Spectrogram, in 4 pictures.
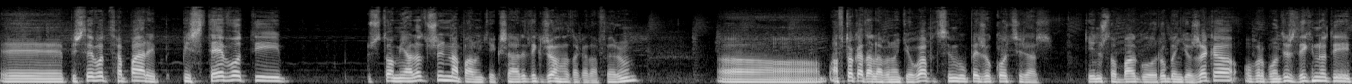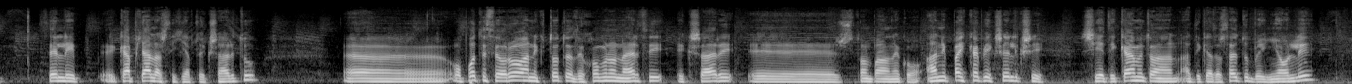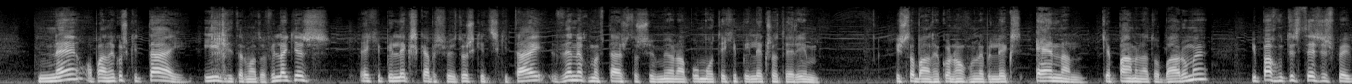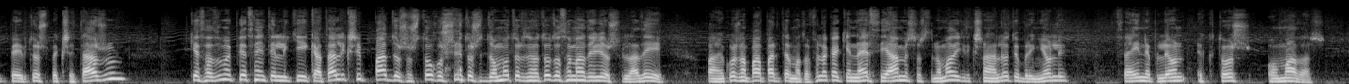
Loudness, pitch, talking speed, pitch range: -14 LUFS, 145 Hz, 180 wpm, 125-170 Hz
